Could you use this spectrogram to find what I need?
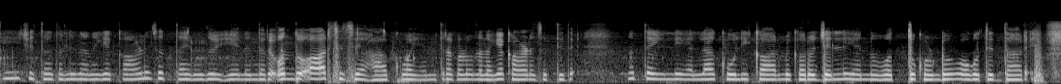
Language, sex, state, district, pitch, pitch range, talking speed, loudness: Kannada, female, Karnataka, Mysore, 235 Hz, 225-240 Hz, 120 wpm, -18 LUFS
